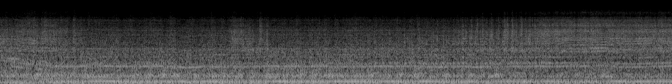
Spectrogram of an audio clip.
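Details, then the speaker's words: Mitsubishi Eclipse GSX cammed engine during turbo project; steady low drone with a constant thin whine, sounds bad, owner says something is too tight, suspected belt tension, not confirmed. "Ha! Something sounds bad. It's too tight."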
